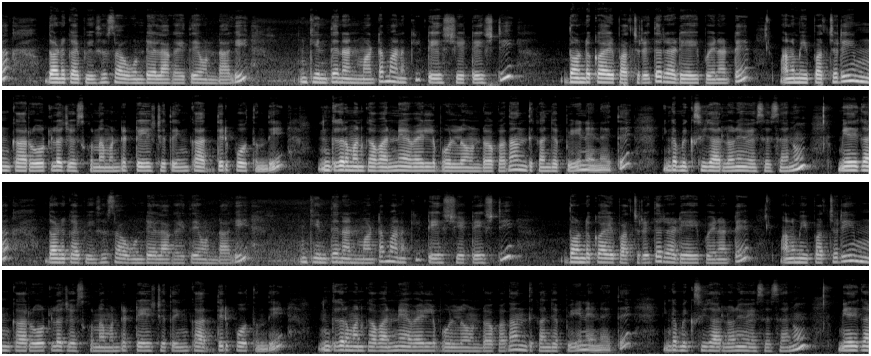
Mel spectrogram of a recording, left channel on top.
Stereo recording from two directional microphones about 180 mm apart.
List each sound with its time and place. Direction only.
0.0 s a woman's voice: 25° left (ahead or behind)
